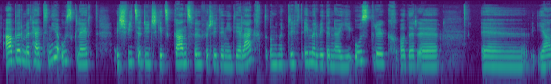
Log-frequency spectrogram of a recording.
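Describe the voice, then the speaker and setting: A woman's voice: medium pitch, steady tone, a little slow. Swiss woman teaching on a livestream. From Switzerland. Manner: friendly, hesitant with frequent fillers, addresses viewers by name. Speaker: language teacher. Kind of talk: livestream Q&A with viewers.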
